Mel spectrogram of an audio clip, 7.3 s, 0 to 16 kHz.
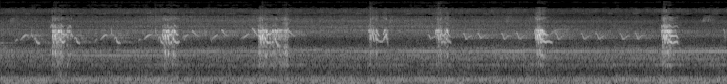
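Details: Eastern bluebird nestling whining for food at the nest, recorded 25 June 2022 at 9:10 am: sharp, high rasping begging notes roughly every second, between them soft, quick chirps and a low background hum.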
